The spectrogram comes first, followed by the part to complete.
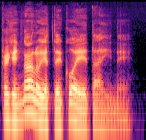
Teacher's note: Yeah, so because there's no glottal stop, it's really is just like you're just lengthening the existing e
